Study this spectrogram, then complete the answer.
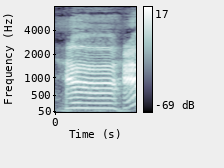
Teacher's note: कंपन नहीं तो मतलब यह अघोष है ठीक और जब आप हा बोलेंगे हा हा बोलेंगे तो आपको कंपन महसूस होगी तो यह सघोष होता है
